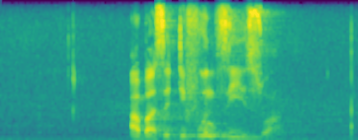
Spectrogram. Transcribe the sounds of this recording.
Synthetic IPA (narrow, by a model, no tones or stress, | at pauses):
aɓasitʼifund͡zʱiːswa̰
